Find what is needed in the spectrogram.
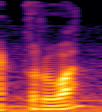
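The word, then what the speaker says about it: LaCroix: Siempre me olvido de la pronunciación de la Croix, que es la Croix.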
